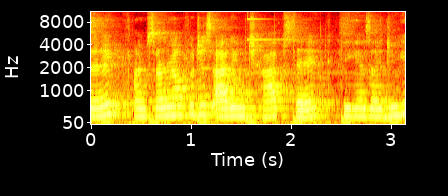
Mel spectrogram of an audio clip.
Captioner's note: bell chimes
